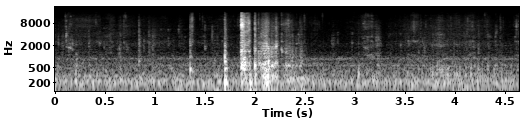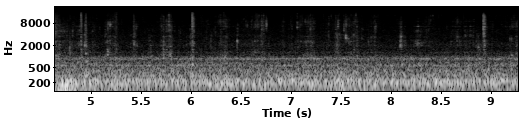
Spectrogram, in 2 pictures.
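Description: Quiet chewing and mouth sounds of people eating fried chicken tenders, with small clicks and one short, louder noise about two seconds in, over a steady low background hum.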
